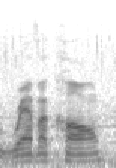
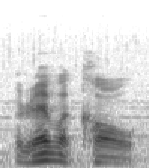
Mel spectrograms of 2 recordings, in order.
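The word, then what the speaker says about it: Revachol: The serene way, the fine way, with an elegant s.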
